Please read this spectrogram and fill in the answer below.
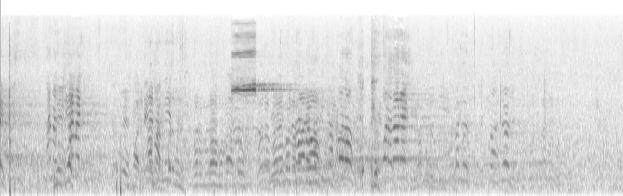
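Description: Players and spectators calling out across a football pitch, with voices throughout and a short, steady whistle blast just before five seconds in.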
